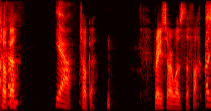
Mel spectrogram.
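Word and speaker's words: Tokka: Was it Taka? Toka. Yeah. Toka. Razor was the fox. Was that how you pronounced it?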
